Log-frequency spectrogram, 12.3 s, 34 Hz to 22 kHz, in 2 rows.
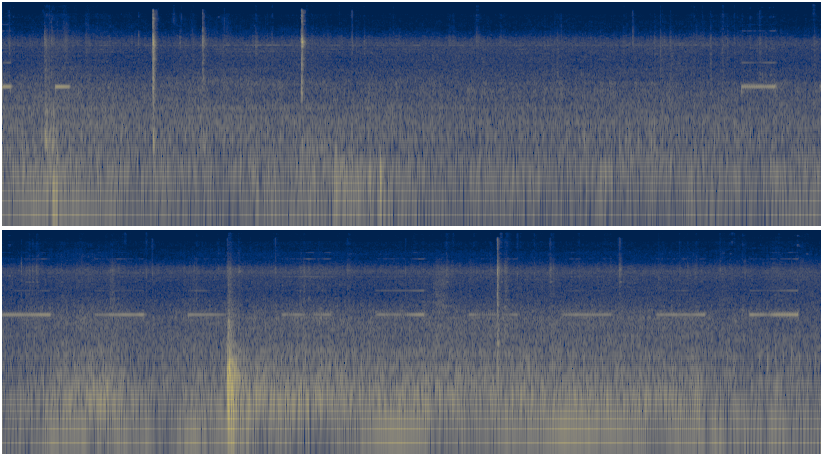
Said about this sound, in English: we're gonna test out the 4-wheel drive here. So what we're gonna do is put it into 4 low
